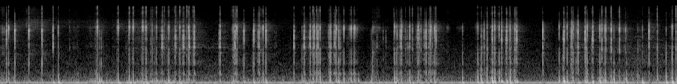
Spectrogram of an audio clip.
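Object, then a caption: Plastic pencil sharpener. A large blue plastic pencil sharpener, turned on its side, is tapped and scratched along its edges with long red nails. Quick, crisp taps and bright scratching rasps come in dense clusters over a steady low hum.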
